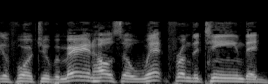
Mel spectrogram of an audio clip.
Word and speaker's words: Hossa: Hossa. – Marion Hossa. – I pronounced it wrong. – Hossa. Hossa. I didn't play last time.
